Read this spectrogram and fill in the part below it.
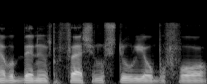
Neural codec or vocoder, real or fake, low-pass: none; real; 7.2 kHz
